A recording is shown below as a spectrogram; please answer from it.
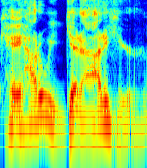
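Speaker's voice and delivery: imitated whisper. Retelling whispering to companions while pressed against a hotel wall: imitating own past whisper. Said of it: "whispering to the people with me".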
